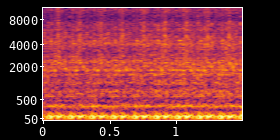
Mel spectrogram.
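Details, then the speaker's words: 2006 Dodge 2500 Cummins (3rd gen) with a blown motor, at a steady diesel idle with a low rumble and faint uneven beat. The excessive crankcase pressure is suspected to come from a failed injector adding fuel. "okay but if the injector has failed there's gonna be extra fuel in there it can create some extra crank case pressure changing the injector might fix it"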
